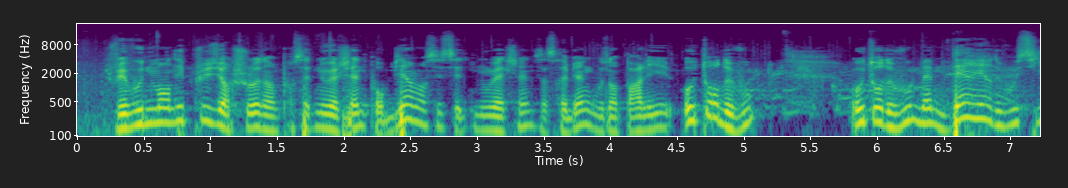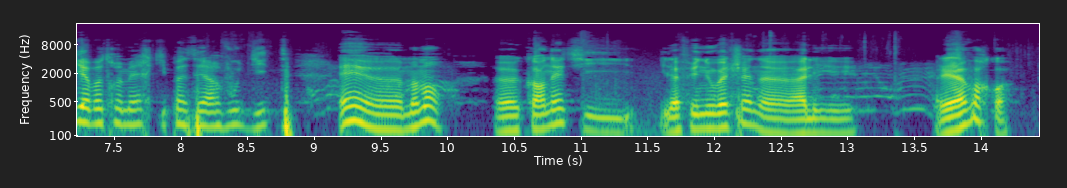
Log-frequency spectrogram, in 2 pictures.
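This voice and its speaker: A man with a fairly high pitch and lively intonation races at a very fast pace, his loudness swinging widely over noticeable background noise. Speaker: gaming youtuber. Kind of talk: gameplay commentary. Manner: animated.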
